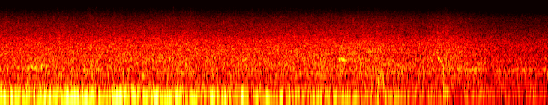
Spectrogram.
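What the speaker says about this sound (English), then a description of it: "probably by this waterfall by the flower door" Waterfall in the video game Aporia: Beyond The Valley, a broad, steady rushing roar of falling water that stays loud and even throughout, with no voices.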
